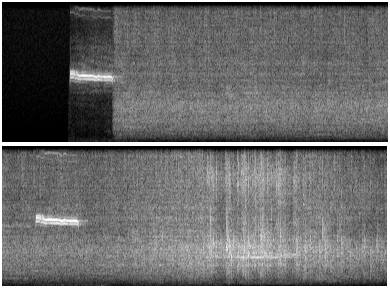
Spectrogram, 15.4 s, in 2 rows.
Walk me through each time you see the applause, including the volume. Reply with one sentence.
You can hear the applause from 2.2 to 15.3 s, getting louder.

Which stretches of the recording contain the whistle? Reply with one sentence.
You can hear the whistle from 1.4 to 2.2 s and from 8.3 to 9.8 s.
